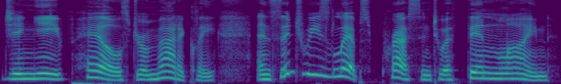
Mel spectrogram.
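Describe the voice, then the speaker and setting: A woman's voice: medium pitch, big pitch swings, measured pace, clear, resonant tone, no room sound, clean studio sound. A woman reading a scripted fan fiction story aloud as its narrator.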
